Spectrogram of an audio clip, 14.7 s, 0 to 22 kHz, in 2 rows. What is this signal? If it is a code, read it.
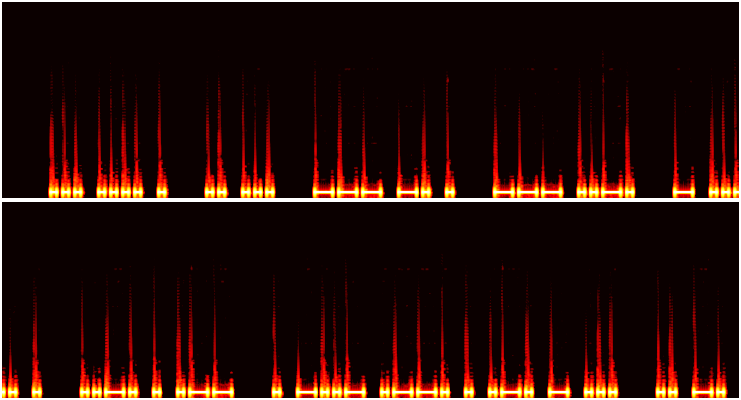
Morse code, heard as a keyed tone, about 21 wpm, 700 Hz. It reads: SHE IS ONE OF THE FEW EXPERTS IN
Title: Sentences with 5-Word Phrases - 20wpm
